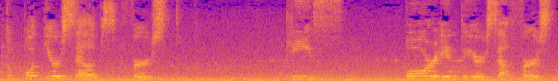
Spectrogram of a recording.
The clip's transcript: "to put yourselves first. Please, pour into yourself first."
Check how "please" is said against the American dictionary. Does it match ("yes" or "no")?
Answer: no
